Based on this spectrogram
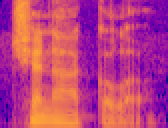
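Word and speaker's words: Cinacalo: Yeah, it's just because the C in Italian at the beginning of a word that way would be pronounced Chinakalo.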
